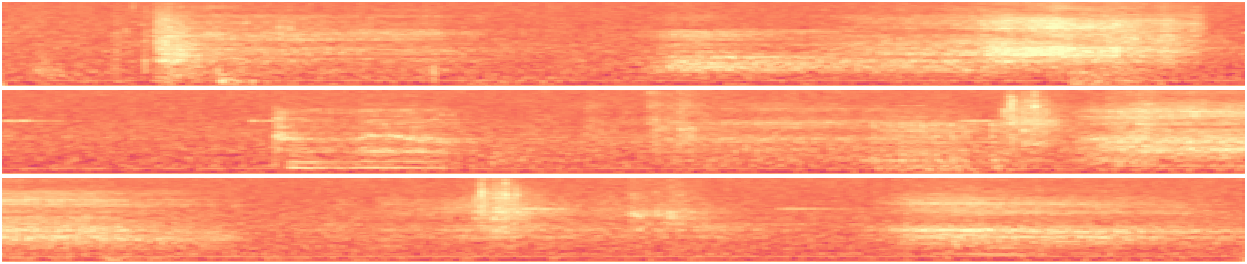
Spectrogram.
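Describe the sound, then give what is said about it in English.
Heavy, rasping breaths, a series of noisy inhales and exhales every couple of seconds, some with a snorting, gasping edge, over a faint steady hum. “That heavy breathing. It's like she's breathing her last.”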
